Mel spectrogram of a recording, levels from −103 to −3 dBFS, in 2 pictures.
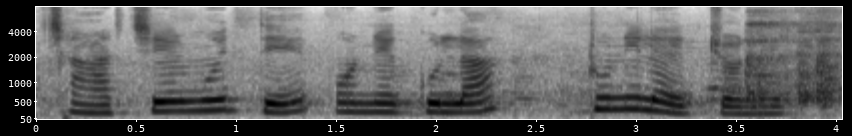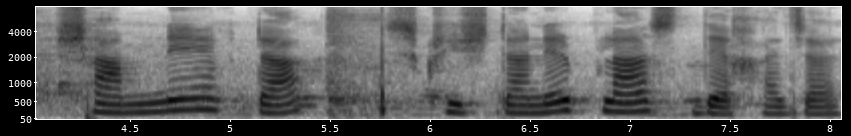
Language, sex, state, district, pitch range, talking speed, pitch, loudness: Bengali, female, Assam, Hailakandi, 205-255 Hz, 105 wpm, 230 Hz, -15 LUFS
